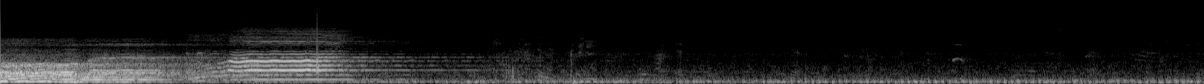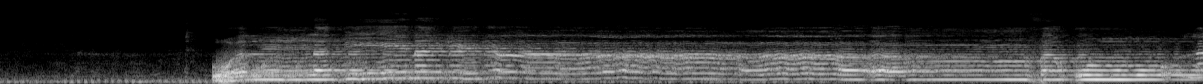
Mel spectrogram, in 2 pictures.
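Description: A man sings in a drawn-out, melodic voice through a microphone and loudspeakers.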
